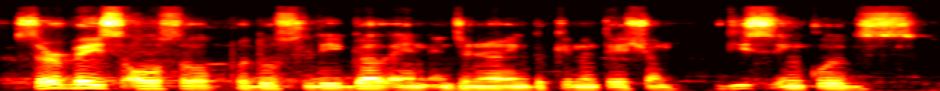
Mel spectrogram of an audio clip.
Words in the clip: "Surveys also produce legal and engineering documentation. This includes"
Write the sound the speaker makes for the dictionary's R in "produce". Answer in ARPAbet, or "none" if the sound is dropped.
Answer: R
